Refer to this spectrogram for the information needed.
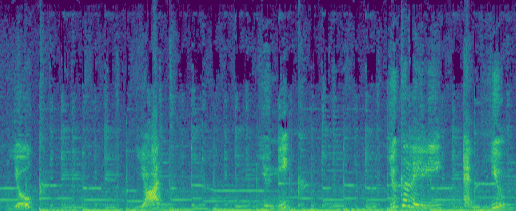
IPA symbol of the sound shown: j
